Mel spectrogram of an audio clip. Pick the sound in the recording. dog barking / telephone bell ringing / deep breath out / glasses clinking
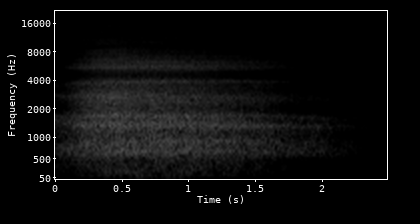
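deep breath out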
